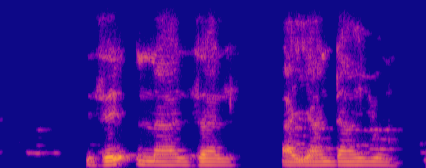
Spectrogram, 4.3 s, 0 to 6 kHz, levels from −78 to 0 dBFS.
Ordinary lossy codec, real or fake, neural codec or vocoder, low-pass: Opus, 32 kbps; real; none; 5.4 kHz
